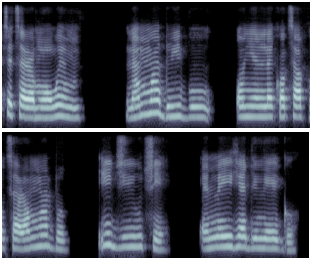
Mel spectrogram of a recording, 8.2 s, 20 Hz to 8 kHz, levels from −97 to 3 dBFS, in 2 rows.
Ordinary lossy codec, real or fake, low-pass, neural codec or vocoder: none; fake; 7.2 kHz; codec, 32 kHz, 1.9 kbps, SNAC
